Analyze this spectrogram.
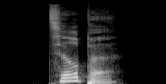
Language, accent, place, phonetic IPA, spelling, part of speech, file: German, Germany, Berlin, [ˈt͡sɪʁpə], zirpe, verb, De-zirpe.ogg
- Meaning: inflection of zirpen: 1. first-person singular present 2. first/third-person singular subjunctive I 3. singular imperative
